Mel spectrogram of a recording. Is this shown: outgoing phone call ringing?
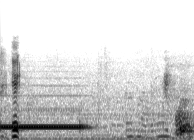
yes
